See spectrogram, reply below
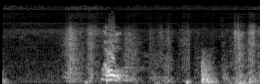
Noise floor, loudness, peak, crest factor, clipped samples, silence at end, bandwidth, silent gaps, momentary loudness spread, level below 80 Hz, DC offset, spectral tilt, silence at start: -43 dBFS; -16 LUFS; 0 dBFS; 18 dB; under 0.1%; 0 s; 17 kHz; none; 20 LU; -38 dBFS; under 0.1%; -6 dB/octave; 0.05 s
